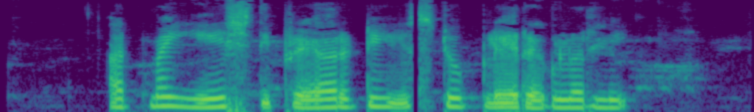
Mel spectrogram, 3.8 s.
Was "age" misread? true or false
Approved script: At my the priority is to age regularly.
true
